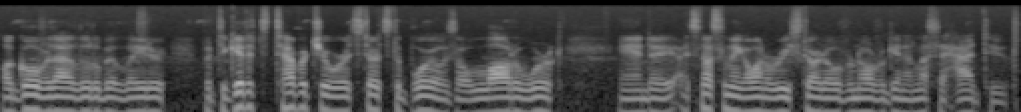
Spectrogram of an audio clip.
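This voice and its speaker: With a dark, fairly low voice and a steady tone, this Canadian homesteader talks rapid-fire to his handheld camera at arm's length. He's outdoors in snowy woods and fields, easygoing and prone to fillers and restarts, and a little hiss or hum is audible.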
